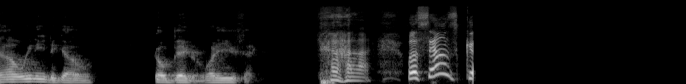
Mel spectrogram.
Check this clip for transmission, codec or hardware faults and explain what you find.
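One fault is present: an audio dropout to silence starting at 4.73 s, just after "well sounds", and running to the end of the clip at 6.87 s. The speech stops abruptly mid-flow and the last 2.1 s are silent, with no room tone or noise floor underneath. The likely cause is lost input, such as a disconnected device, failed link or accidental mute, while recording continued writing silence. Anything spoken in that span is gone.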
